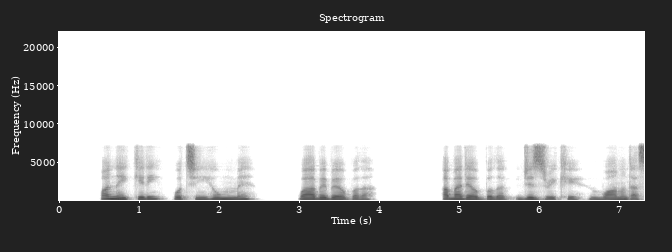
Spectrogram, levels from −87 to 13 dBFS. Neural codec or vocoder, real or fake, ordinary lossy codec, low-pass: codec, 16 kHz, 0.2 kbps, FocalCodec; fake; none; 7.2 kHz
